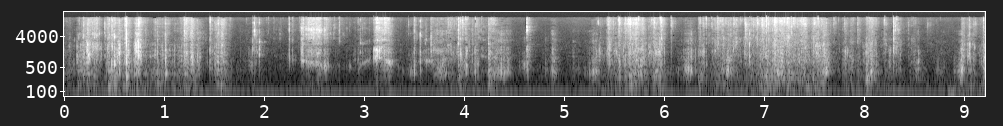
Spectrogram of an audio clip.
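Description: Chewing and crunching on crispy fried onion rings: many irregular crisp crunches with wet mouth sounds.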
